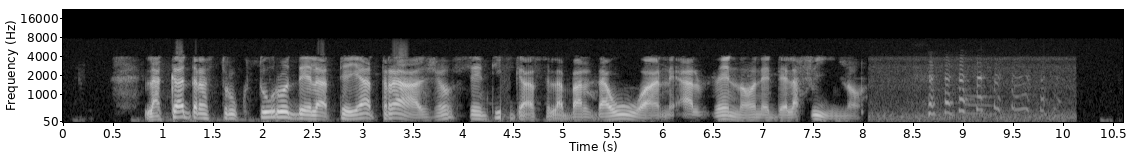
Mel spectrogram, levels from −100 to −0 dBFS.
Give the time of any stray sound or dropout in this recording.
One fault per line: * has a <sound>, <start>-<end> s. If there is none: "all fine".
* has a dropout, 4.4-4.5 s
* has a laugh, 8.4-10.0 s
